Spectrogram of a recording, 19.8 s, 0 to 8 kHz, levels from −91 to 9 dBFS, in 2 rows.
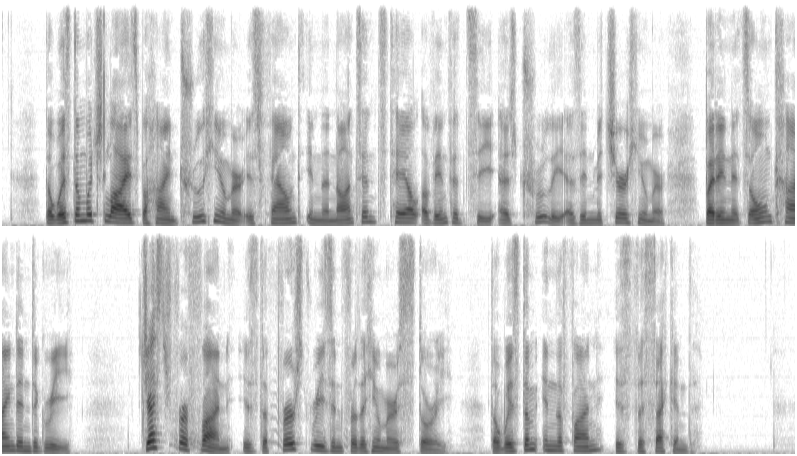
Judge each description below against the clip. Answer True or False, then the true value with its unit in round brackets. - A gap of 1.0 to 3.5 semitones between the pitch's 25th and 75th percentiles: False (5.0 semitones)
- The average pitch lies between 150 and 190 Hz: False (135 Hz)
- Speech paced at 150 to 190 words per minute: False (140 wpm)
